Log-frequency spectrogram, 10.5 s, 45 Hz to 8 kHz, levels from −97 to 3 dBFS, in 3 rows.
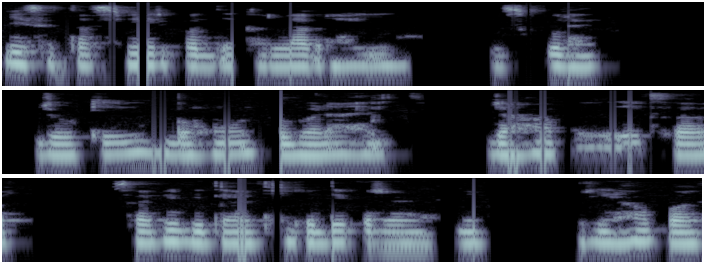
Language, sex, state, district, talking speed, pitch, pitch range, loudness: Hindi, male, Chhattisgarh, Balrampur, 150 wpm, 150 Hz, 145-160 Hz, -31 LUFS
